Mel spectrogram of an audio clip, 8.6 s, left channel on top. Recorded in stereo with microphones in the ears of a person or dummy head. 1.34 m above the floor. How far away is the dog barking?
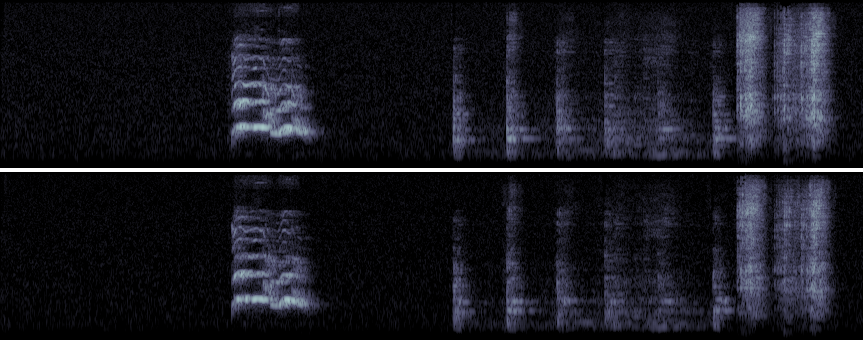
About 6 m.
